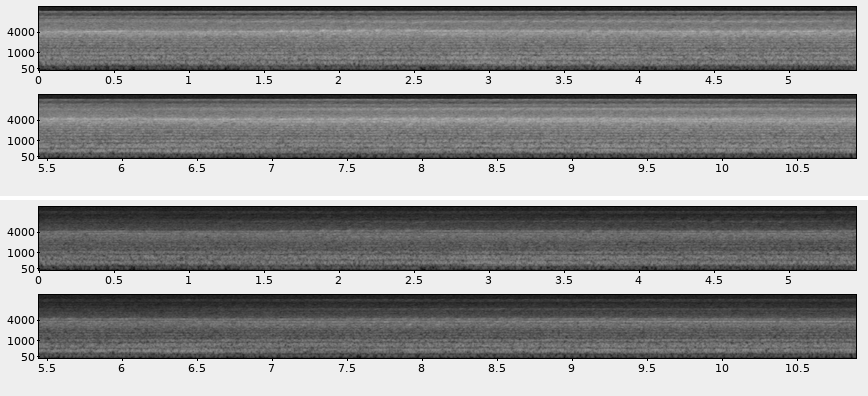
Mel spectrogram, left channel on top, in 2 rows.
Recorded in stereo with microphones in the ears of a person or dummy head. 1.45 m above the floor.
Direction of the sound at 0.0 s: 60° left (ahead or behind).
